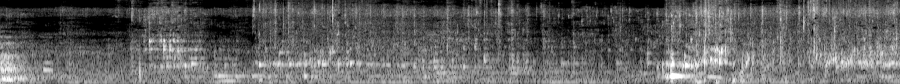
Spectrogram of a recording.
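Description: Cow-dung slurry flowing through a PVC pipe into a biogas digester, with a sharp thump about five seconds in, after which the rush of liquid grows louder.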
